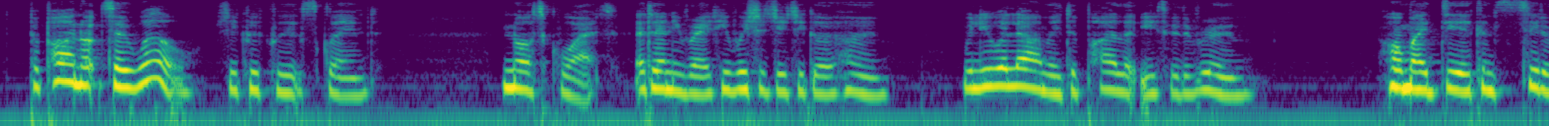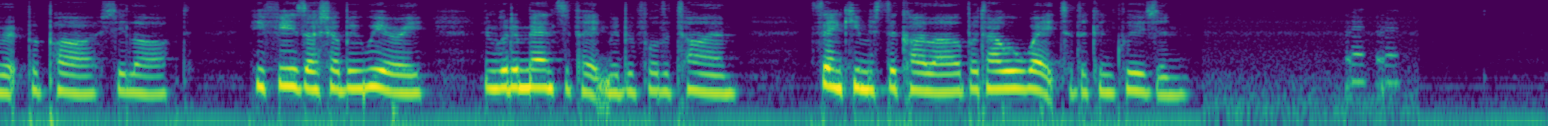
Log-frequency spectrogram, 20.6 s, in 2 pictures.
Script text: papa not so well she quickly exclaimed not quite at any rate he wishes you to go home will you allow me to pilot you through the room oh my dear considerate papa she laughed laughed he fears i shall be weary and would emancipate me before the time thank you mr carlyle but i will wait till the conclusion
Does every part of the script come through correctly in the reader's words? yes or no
no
